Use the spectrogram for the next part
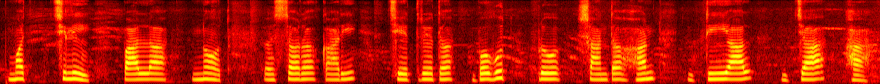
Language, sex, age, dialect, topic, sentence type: Magahi, female, 25-30, Northeastern/Surjapuri, agriculture, statement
